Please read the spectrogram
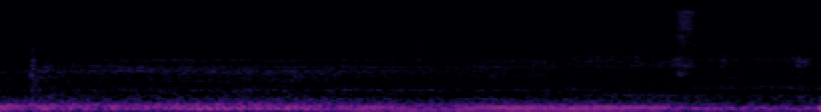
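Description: Car engine running with a steady low rumble.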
